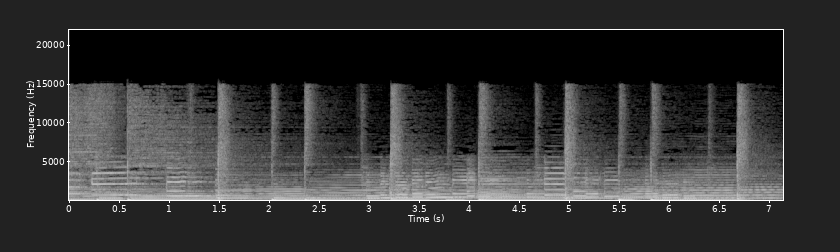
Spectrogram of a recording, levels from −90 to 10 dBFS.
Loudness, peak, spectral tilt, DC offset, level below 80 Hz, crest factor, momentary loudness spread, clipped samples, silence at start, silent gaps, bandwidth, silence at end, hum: -15 LUFS; -2 dBFS; -5.5 dB/octave; under 0.1%; -24 dBFS; 12 dB; 5 LU; under 0.1%; 0 s; none; 15.5 kHz; 0 s; none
